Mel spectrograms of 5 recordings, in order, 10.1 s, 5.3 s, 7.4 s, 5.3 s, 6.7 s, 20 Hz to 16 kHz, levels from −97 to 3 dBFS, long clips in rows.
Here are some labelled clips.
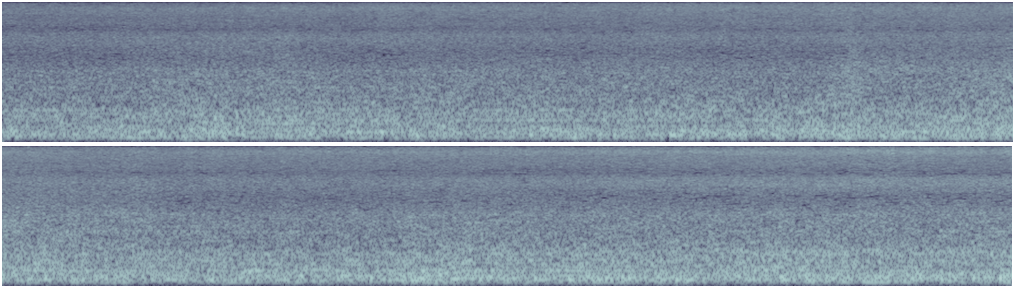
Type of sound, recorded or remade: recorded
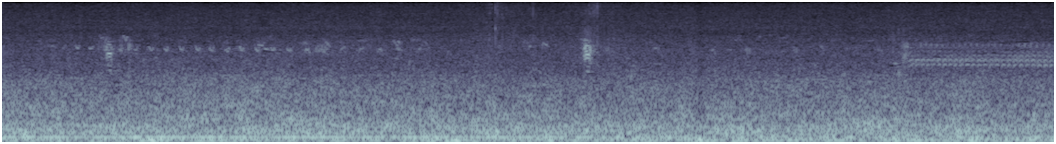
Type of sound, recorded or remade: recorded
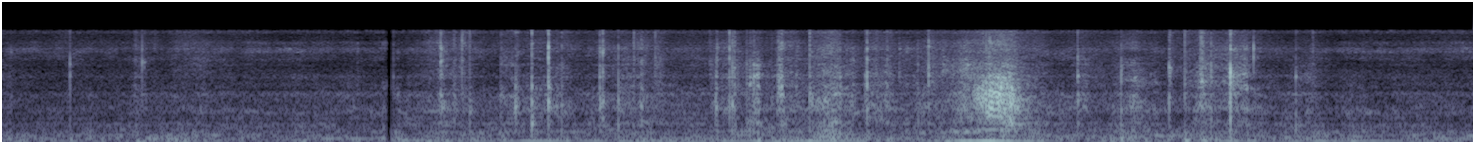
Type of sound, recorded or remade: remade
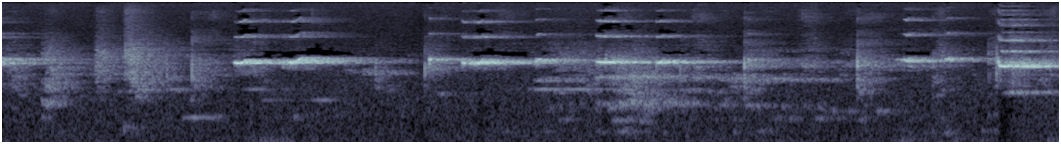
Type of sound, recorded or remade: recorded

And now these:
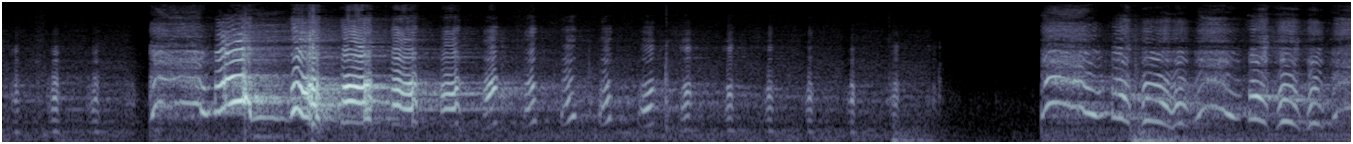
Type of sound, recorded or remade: recorded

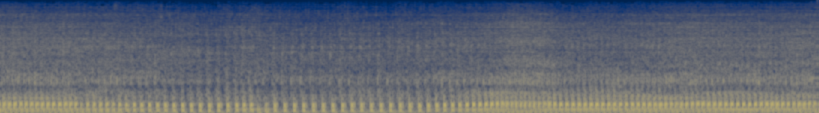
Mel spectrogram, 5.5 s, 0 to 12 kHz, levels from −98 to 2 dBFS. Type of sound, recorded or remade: recorded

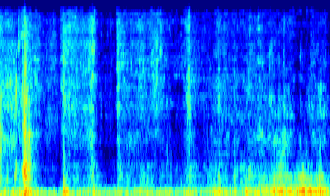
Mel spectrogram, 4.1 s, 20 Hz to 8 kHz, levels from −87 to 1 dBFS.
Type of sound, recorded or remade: remade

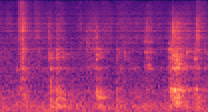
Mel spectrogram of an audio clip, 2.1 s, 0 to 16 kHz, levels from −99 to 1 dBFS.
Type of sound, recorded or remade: remade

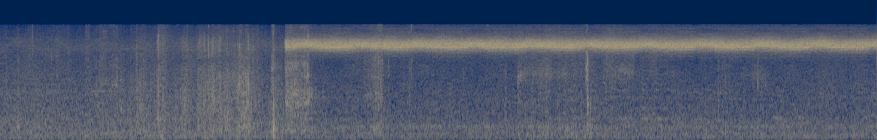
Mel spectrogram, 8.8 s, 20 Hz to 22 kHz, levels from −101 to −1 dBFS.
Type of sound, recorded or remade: recorded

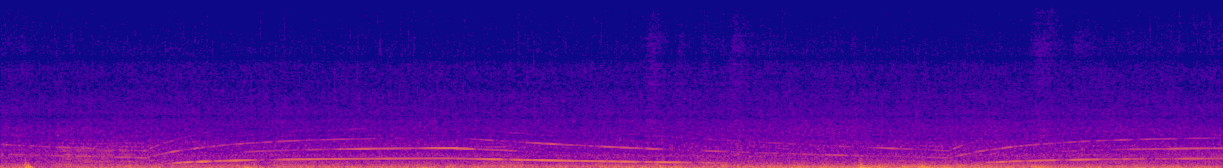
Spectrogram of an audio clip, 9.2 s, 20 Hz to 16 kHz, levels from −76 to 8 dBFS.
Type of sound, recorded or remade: recorded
